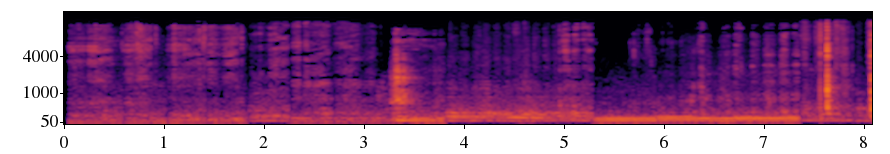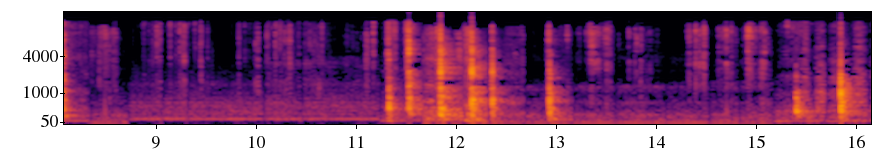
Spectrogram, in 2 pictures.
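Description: A Y-peeler scraping the skin off a potato, then a kitchen knife cutting an onion and a potato on a wooden cutting board. The blade knocks on the board twice about halfway through, then in a quick run a few seconds later and again near the end.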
